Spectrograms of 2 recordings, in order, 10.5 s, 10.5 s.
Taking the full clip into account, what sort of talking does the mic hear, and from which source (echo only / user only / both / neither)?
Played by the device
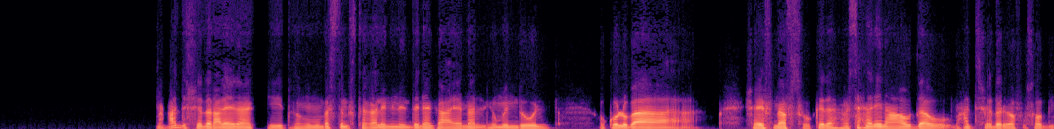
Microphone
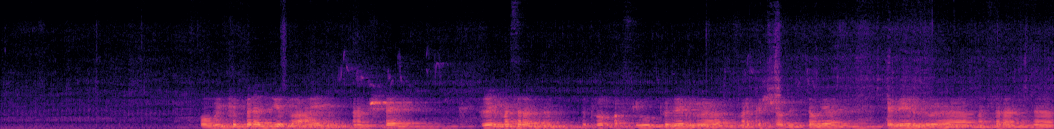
user only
